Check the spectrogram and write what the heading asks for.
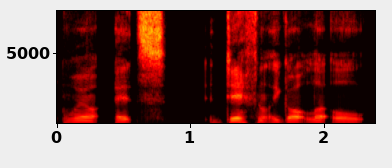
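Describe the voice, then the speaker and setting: A fairly low, warm voice belongs to a Scottish man digging finds in a field, chatting and thinking aloud for his metal detecting vlog. He talks at normal speed, and the sound is echo-free and studio quality.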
